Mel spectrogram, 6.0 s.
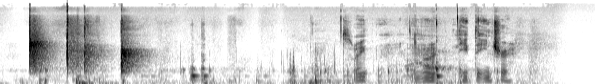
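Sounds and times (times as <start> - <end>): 
single hand clap: 0.3 - 1.5
speech: 1.9 - 2.2, 3.6 - 5.2.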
